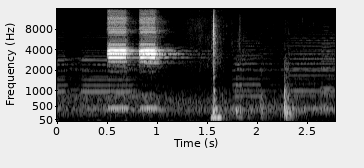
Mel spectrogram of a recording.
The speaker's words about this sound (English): I've had more ladies say, I love going to church in the parking lot. I just reach on over and honk the horn. Your wife, Brother Cooper, was really honking the horn right there.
